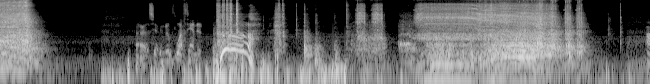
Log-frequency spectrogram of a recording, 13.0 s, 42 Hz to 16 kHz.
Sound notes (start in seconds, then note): 0.0 drill running; 8.0 drill running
